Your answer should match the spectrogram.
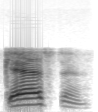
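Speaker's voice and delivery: loud, high echo of the name; surprised. Real, not acted. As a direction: blurt the town back in disbelief.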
